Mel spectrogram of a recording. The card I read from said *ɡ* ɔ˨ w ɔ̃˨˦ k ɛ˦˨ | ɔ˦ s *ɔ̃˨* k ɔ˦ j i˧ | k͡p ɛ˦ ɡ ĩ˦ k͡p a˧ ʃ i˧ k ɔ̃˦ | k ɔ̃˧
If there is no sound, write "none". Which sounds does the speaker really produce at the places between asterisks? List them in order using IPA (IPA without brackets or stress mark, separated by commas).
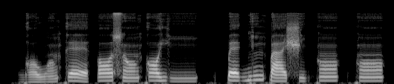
ɡ, ɔ̃˧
